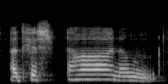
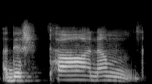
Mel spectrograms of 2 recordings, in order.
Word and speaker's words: ಅಧಿಷ್ಠಾನಂ: ದೈವಂ ಚೈವಾತ್ರ ಪಂಚಮಂ ಹರಿಕೃಷ್ಣ ಇದರ ಒಂದು ಉಚ್ಚರಣೆ ಅಧಿಷ್ಠಾನಂ ಠ ಮಹಾಪ್ರಾಣ ಇದೆ ಅಧಿಷ್ಠ ಶ ಮೂರ್ಧನಿಷ ಇದೆ ಮತ್ತೆ ದೊಡ್ಡ ಠಿದೆ ಸೋ ಹಾಗಾಗಿ ಮೂರ್ಧನಿಷ ಜೊತೆಗೆ ದೊಡ್ಡ ಉಚ್ಚಾರಣೆ ಬರು ಹಾಗೆ ನೀವು ನಾಲಿಗೆಯನ್ನ ಹೊಳಿಸಬೇಕು ಅಧಿಷ್ಟಾನಂ ಅಧಿಷ್ಠಾನಂ ತಥಾ ಮಹಾಪ್ರಾಣ ತಥಾ ಕರ್ತ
